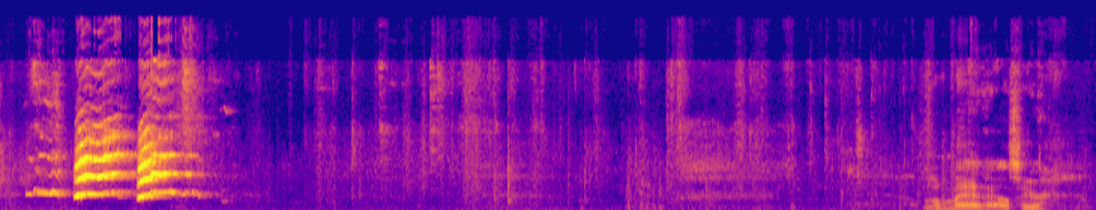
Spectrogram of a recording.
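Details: Five-week-old Brittany puppies in a crate during crate training. High, wavering whines with bright overtones fill the first two seconds, then near silence, and a person's voice sounds near the end.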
